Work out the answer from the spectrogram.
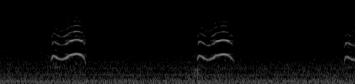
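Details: Tawny owls at a nest camera at 23:44 on 11 February 2016, during a prey handover: clear, wavering, mid-pitched calls, each under half a second, about every one and a half seconds over a quiet hum.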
